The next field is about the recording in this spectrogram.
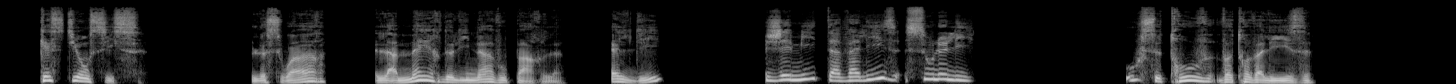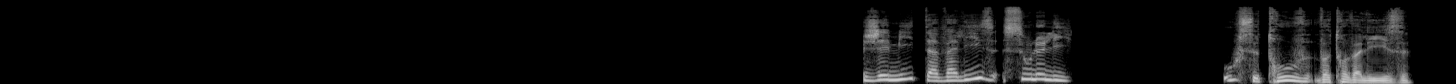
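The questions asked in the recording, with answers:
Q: Où se trouve votre valise?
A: sous le lit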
